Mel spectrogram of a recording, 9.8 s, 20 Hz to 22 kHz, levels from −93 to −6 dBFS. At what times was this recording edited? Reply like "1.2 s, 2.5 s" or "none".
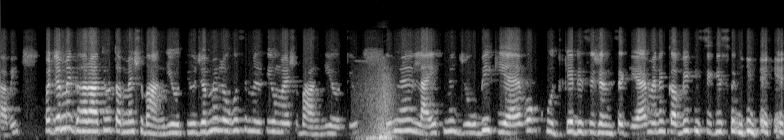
4.8 s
